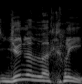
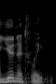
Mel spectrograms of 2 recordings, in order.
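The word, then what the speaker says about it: Unalakleet: It's unillet. It's unillet. But then no one like if you're local, you don't say that. You leave out a syllable. So you just say uniclet.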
